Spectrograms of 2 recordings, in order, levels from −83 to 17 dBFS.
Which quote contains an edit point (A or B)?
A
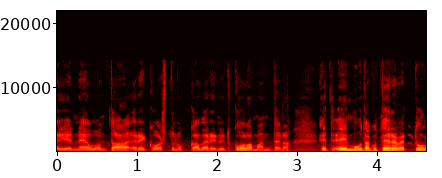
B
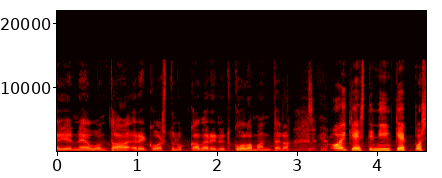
B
